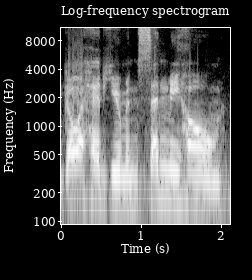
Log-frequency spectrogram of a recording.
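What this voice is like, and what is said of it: Deep, scary demon voice. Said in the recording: “In my in my deepest, scariest, scariest demon voice”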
